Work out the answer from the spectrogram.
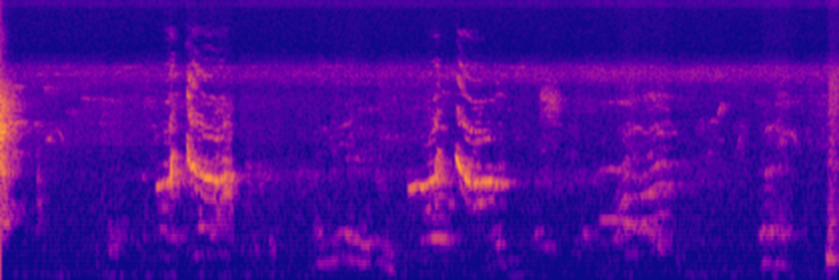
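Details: Pet talking parrot that speaks Assamese phrases such as "ki korisa?", "hello" and "o kaka". Here it gives tonal, speech-like syllables in two louder bursts near the middle, then softer murmured phrases in a quiet small room.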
